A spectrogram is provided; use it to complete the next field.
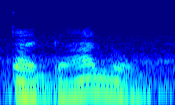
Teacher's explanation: The accent is in the second syllable, so you pronounce this because in Tagalog, Tagalog.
